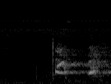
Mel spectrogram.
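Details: Black and tan male puppy named Gracies Mr. Cappuccino, a pet who loves attention and cuddles, giving two short high yelps with a rising then falling pitch, the second half a second after the first, over a quiet background.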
